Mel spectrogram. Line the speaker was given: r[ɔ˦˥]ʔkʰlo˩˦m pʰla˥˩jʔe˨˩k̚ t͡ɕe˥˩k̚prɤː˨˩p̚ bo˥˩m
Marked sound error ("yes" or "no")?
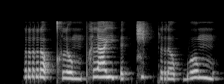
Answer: no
